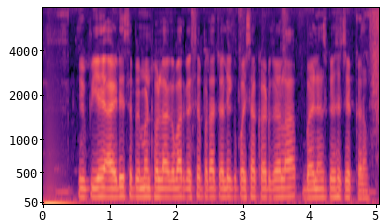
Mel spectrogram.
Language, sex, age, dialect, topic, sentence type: Bhojpuri, male, 18-24, Southern / Standard, banking, question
